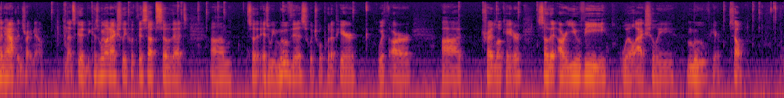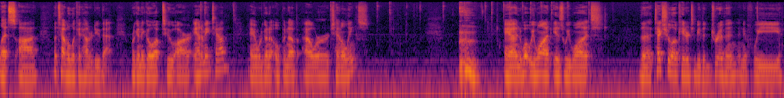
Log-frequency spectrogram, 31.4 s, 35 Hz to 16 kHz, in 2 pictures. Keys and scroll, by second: 0.8 z, 3.3 q.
